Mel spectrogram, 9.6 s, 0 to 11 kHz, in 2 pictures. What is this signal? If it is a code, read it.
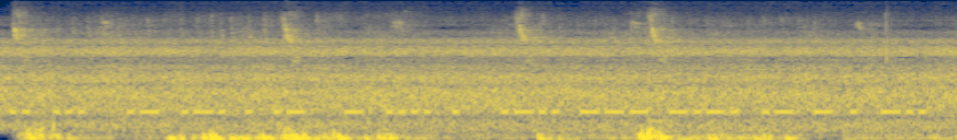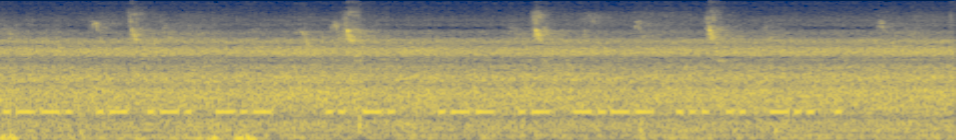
Morse code, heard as a keyed tone, hand-sent with a paddle, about 38 wpm, 680 Hz, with heavy radio static and the noise of a residential street. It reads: IS AREA THE LOCATED PARK IN WAYSIDE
